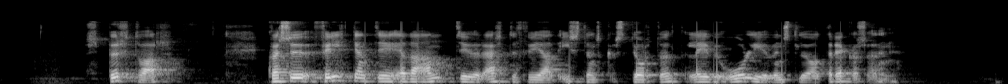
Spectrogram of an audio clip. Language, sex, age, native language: Icelandic, male, 30-39, Icelandic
